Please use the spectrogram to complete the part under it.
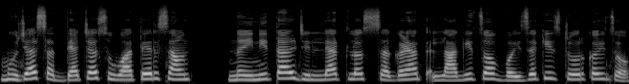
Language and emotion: Goan Konkani, neutral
